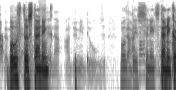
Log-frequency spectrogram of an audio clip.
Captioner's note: speaking French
